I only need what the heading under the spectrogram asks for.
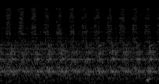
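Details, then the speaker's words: Cylinder boring machine making a finishing cut on a sleeved engine cylinder, leaving about 0.002 in for honing. Fast, even light ticking at about ten a second over a soft whir: the cutter is hitting one high spot. "Oh, there's one little nub there. I if y'all can hear it hitting one little nub that it needs to get."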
